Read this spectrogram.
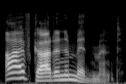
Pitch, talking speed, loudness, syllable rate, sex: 180 Hz, 190 wpm, -16 LUFS, 6.0 syllables/s, female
